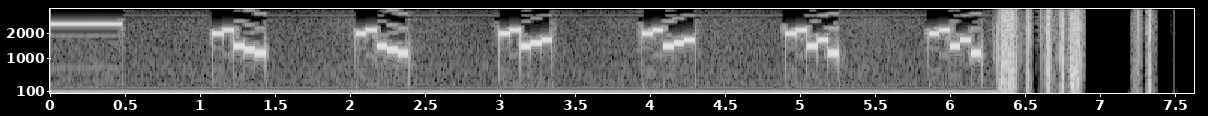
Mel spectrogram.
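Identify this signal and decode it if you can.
Five-tone selective call (ZVEI), heard as quick runs of five tones, tones of about 70 ms. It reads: 89432 89432 89456 89456 89462 89462
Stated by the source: ZVEI five-tone selective call 89401, received via SDR.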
